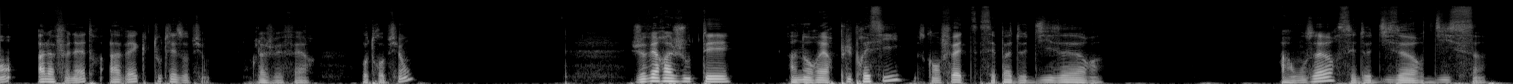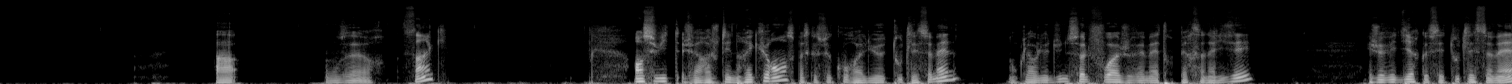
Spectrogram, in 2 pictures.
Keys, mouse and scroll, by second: 4.2 click, 9.4 click, 11.6 Right, 12.7 BackSpace, 14.0 KP_1, 14.2 KP_0, 15.4 click, 16.2 click, 17.1 Right, 17.8 BackSpace, 18.9 KP_0, 19.1 KP_5, 20.7 click, 25.0 click, 27.2 click.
